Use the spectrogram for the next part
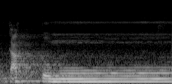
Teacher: dibaca panjang sampai 3 alif ya, atau 6 harakah sama dengan panjangnya mad wajib muttasil. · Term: mad arid lisukun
